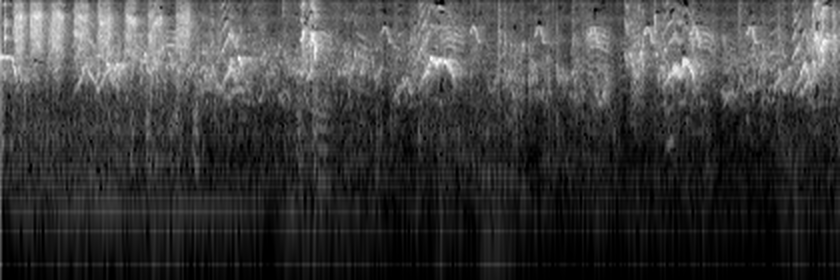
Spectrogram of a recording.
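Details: Rosy-faced lovebird (Agapornis roseicollis), calls.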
